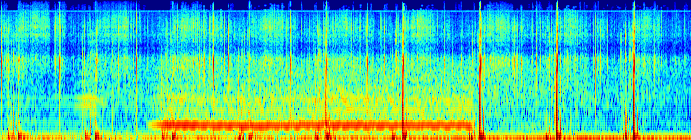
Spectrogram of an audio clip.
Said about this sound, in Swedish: Detta är ljud som är typiska för New Yorks hamn, en av världens största hamnar. Här samlas fartyg av alla slag, krigsfartyg, handelsfartyg, passagerarfartyg, bogserbåtar och färjor.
